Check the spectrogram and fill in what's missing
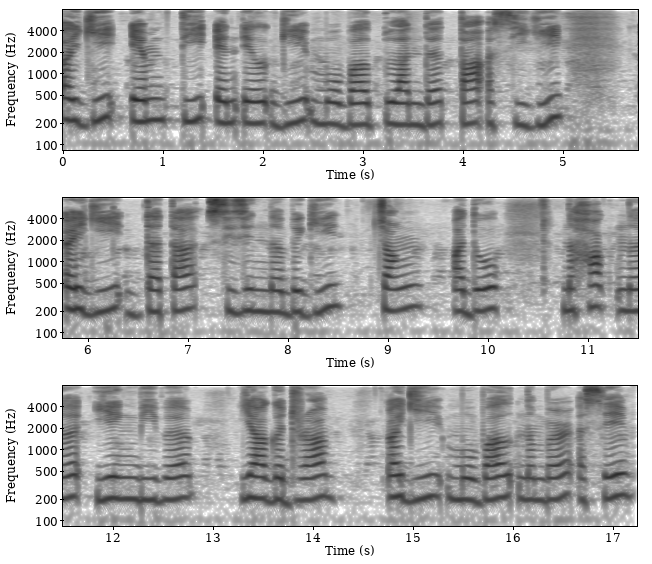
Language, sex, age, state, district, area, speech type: Manipuri, female, 18-30, Manipur, Kangpokpi, urban, read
